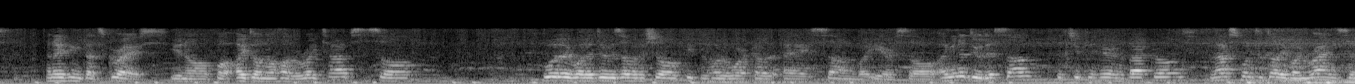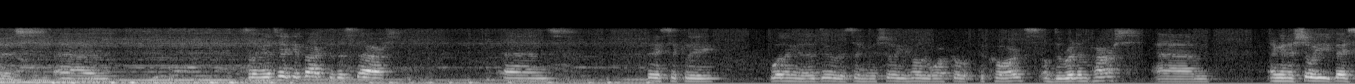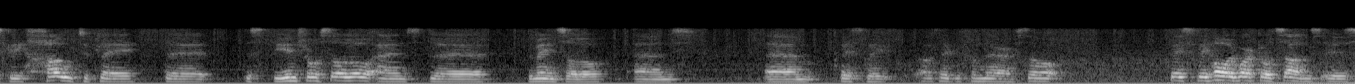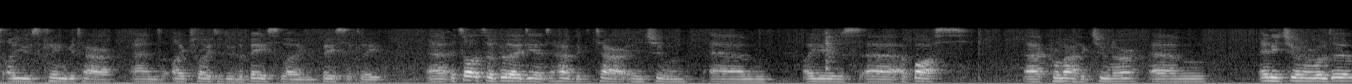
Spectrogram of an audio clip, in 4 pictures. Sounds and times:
Speech: 0:00.0 - 0:14.7, 0:16.0 - 0:17.6, 0:18.5 - 0:19.3, 0:20.0 - 0:37.8, 0:38.8 - 0:54.1
Music: 0:00.0 - 0:22.1.

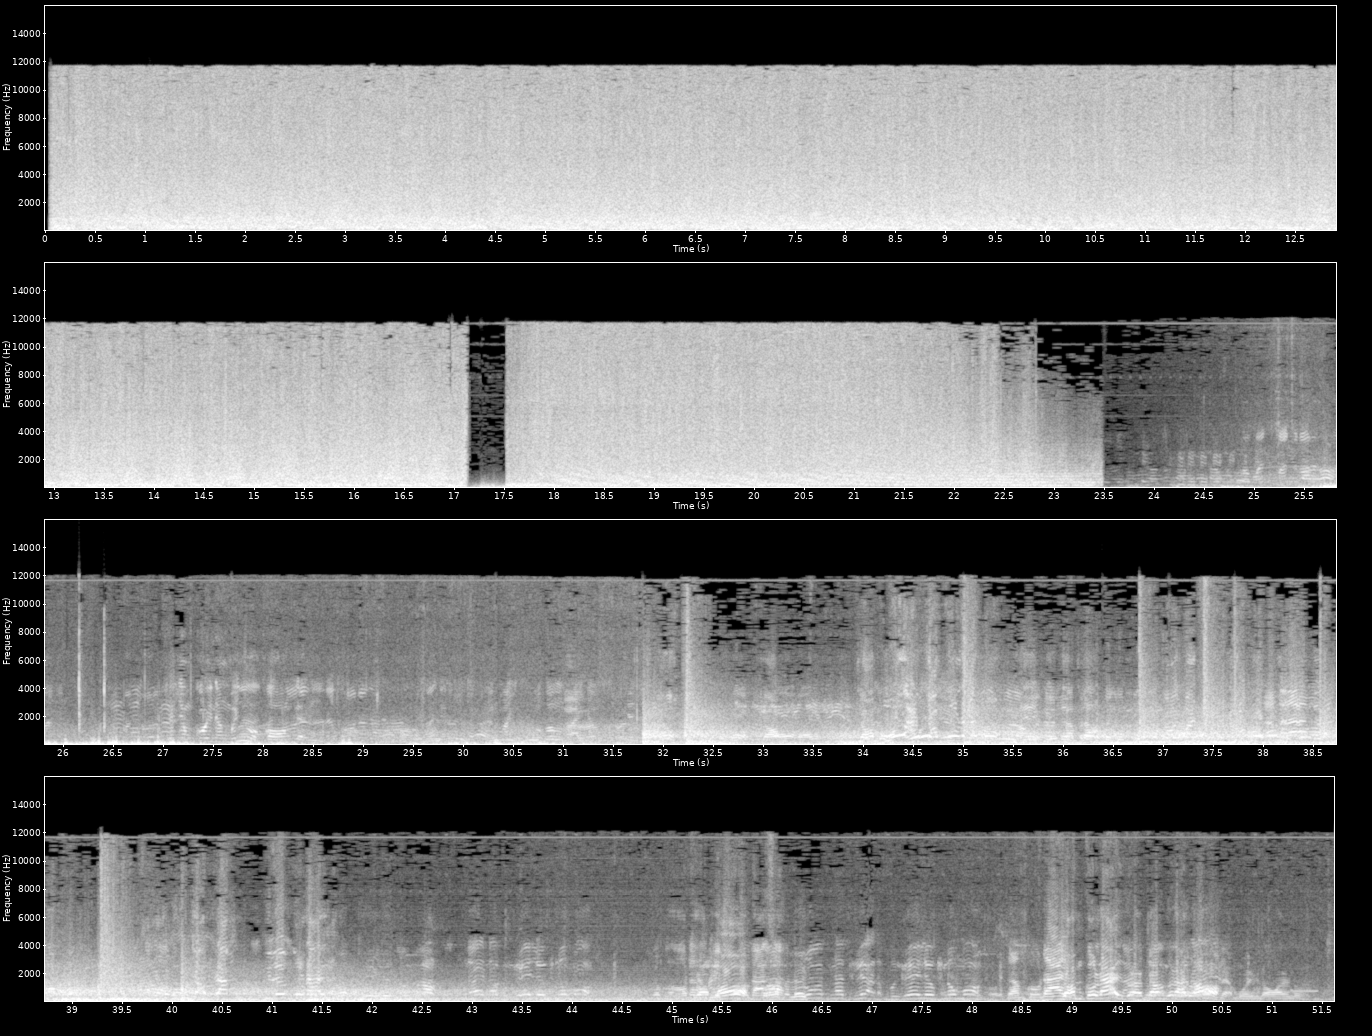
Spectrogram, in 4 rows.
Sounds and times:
Outside, rural or natural: 0:00.0 - 0:51.6.

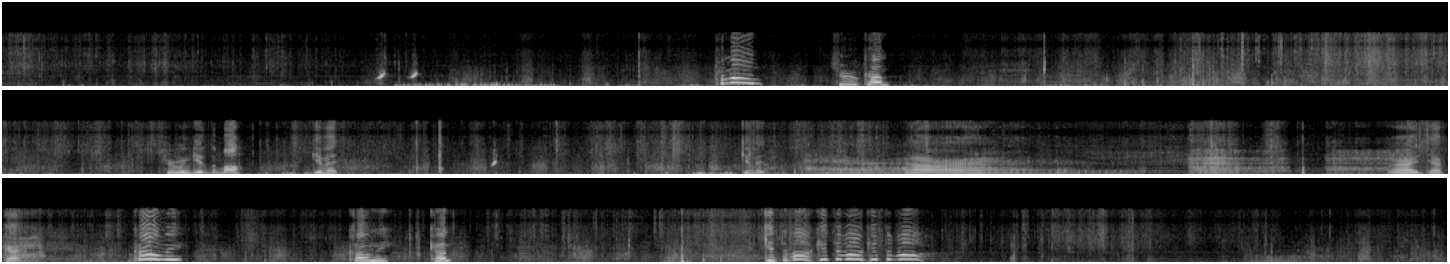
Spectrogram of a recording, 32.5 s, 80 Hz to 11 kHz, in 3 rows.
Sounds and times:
Outside, rural or natural: 0:00.0 - 0:32.5
Speech: 0:05.4 - 0:06.8, 0:12.0 - 0:13.4, 0:16.4 - 0:16.7, 0:21.2 - 0:22.0, 0:22.7 - 0:23.1, 0:24.3 - 0:25.2, 0:27.4 - 0:28.7
Growling: 0:16.8 - 0:22.1.

